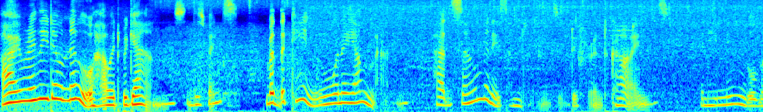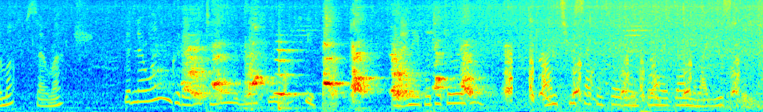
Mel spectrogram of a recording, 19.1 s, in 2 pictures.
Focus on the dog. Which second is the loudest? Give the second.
14 s.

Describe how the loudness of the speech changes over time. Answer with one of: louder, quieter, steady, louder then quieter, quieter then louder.
quieter.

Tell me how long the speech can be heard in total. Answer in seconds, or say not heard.
19 s.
